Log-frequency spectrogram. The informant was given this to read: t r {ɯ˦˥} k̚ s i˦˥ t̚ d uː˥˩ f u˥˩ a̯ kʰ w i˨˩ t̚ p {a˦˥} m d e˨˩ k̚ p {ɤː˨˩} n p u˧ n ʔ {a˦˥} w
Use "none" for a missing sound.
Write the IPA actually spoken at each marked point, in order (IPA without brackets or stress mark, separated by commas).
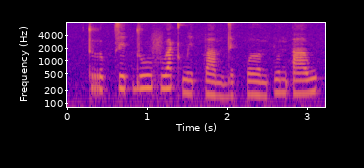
u˦˥, a˨˩, ɤː˨˩, a˦˥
